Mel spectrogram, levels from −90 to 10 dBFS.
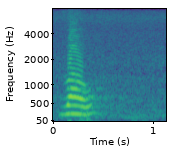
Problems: constant background noise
